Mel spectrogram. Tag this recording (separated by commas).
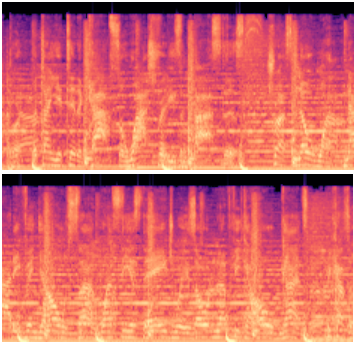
Music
